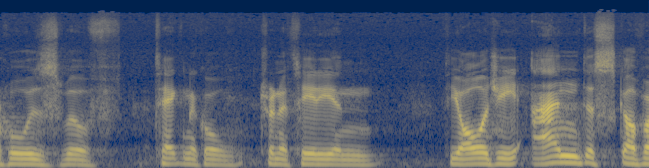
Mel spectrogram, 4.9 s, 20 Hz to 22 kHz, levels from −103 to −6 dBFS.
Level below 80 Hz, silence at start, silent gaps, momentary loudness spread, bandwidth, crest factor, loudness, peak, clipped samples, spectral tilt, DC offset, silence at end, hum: -72 dBFS; 0 s; none; 15 LU; 16.5 kHz; 22 dB; -30 LUFS; -10 dBFS; under 0.1%; -5 dB/octave; under 0.1%; 0 s; none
